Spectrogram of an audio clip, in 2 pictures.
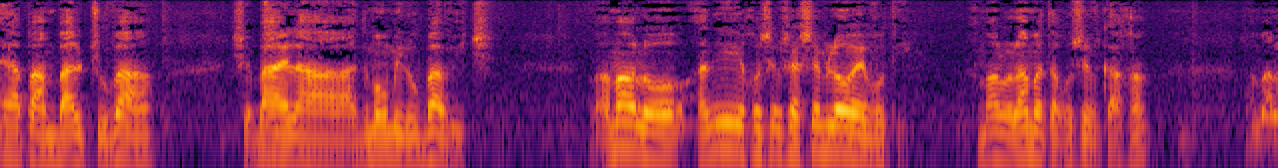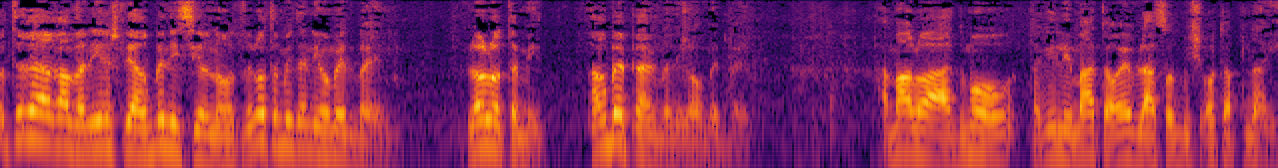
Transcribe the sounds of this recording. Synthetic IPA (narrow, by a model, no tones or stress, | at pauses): ajapaːmbalt͡ʃuva | ʃe̞baelaːdmo̞ʁmilubavit͡ʃ | vḛa̰maʁlo̞aniχo̞ʃe̞vʃ̬eaʃe̞mlo̞ːe̞vo̞t̪i̥ | amaʁlo̞lamaːt̪aχo̞ʃe̞vkaχa | ama̰ʁlo̞t̪iʁeaʁavanijeʃliaʁbe̞nisjo̞no̞tve̞lo̞t̪amid̪anio̞me̞d̪bae̞̰m | lo̞lo̞t̪amḭd̪ | aʁbe̞peamimanilo̞ome̞d̪̚baem | a̰maʁlo̞aːd̪mo̞ʁt̪aɡid̪limaːt̪ao̞e̞vlaːso̞t̪̚biʃʔo̞thapnaj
